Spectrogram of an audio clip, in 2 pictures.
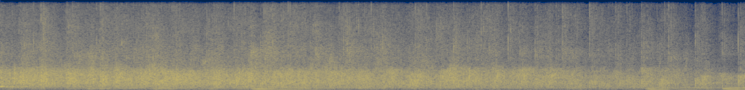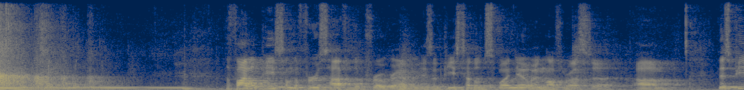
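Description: A classical guitar plays a gentle melody in an echoing hall.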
